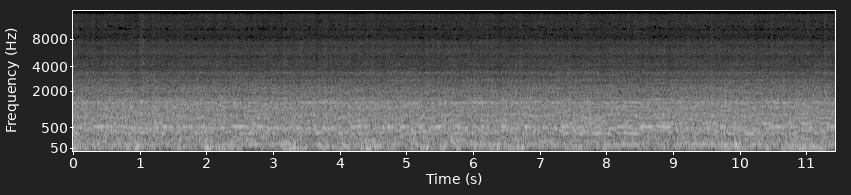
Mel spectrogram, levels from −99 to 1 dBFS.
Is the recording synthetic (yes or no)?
yes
